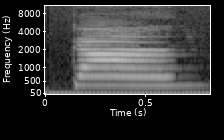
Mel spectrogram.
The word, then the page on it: gan1: pinyin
